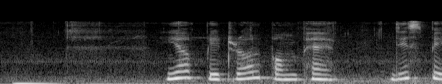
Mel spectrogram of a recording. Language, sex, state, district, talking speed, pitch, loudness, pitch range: Hindi, female, Bihar, West Champaran, 70 wpm, 250 Hz, -15 LUFS, 235-280 Hz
